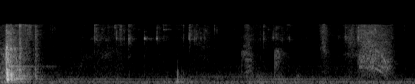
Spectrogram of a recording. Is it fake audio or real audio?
real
